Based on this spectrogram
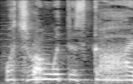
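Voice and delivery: high-pitched imitation of outraged complaining; high, whiny-crowd mock yell; mock shouting. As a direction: act out passengers yelling, without real volume. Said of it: "like, shouting and be like".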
